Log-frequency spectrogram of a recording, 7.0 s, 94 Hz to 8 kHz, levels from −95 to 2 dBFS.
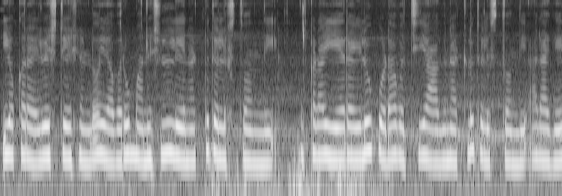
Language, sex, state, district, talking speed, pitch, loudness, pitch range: Telugu, female, Andhra Pradesh, Krishna, 155 wpm, 225 Hz, -14 LUFS, 215-235 Hz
